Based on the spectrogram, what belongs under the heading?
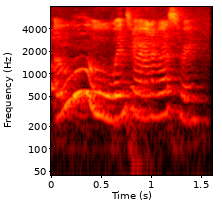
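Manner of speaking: ordinary delivery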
